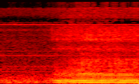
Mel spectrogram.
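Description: A dog's low, rumbling snore builds from quiet breathing into a loud, rattling inhalation.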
